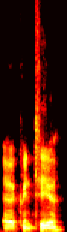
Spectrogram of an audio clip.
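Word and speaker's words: Quintillà: And it feels like we've got best of both worlds, actually, because Quintilla feels like he's the more defensive minded.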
